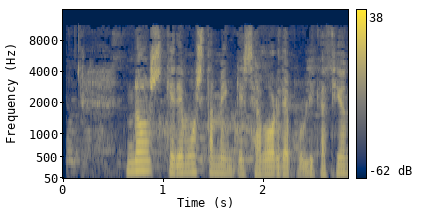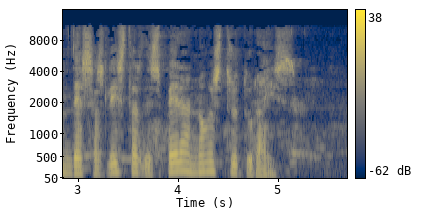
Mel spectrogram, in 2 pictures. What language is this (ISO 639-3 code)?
glg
